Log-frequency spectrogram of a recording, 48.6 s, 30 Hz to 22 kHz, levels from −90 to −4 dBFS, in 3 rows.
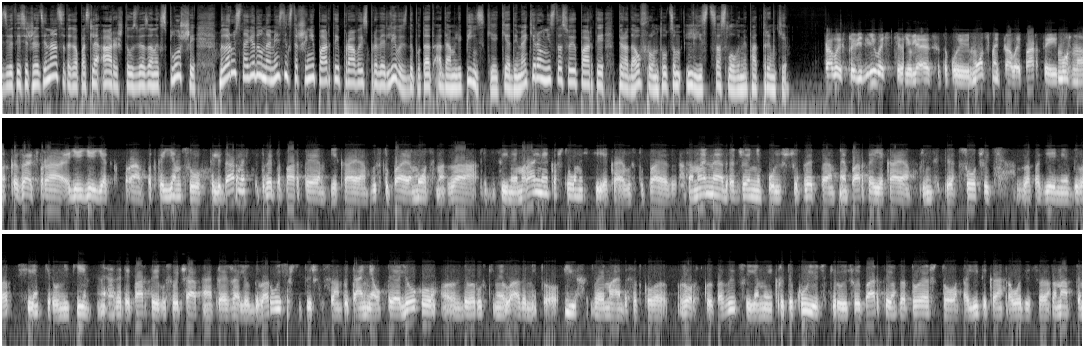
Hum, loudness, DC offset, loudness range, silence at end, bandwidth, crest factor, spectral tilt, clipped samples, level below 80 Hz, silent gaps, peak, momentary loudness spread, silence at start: none; -19 LUFS; under 0.1%; 2 LU; 0 s; 18 kHz; 16 dB; -5.5 dB/octave; under 0.1%; -50 dBFS; none; -2 dBFS; 5 LU; 0 s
